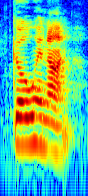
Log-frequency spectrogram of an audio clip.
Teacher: we're gonna drop that G at the end of the word going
